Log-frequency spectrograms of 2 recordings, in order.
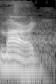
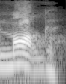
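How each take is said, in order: First: The name is said with a clear R sound. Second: The name is said with no R sound. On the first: The speaker calls it right. "I say Marg with an R" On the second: The speaker calls it wrong. "because she didn't pronounce the R"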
